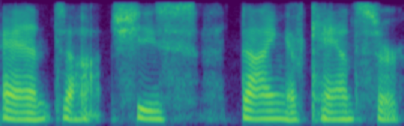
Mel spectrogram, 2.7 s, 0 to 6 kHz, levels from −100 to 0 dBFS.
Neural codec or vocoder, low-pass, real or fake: vocoder, 22.05 kHz, 80 mel bands, HiFi-GAN; 5.4 kHz; fake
